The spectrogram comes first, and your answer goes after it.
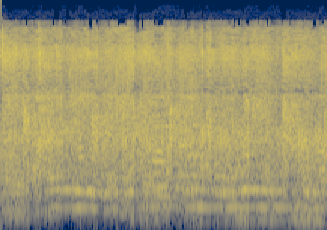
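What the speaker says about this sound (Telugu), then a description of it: "చప్పట్లు కొట్టి దేవుని స్తుతిద్దామా" A congregation claps together in praise during a church sermon, a steady dense patter of many hands that runs throughout with voices mixed in.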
